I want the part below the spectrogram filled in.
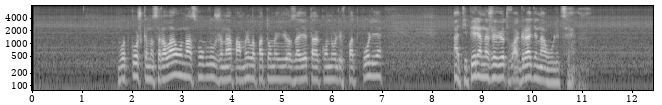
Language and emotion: Russian, neutral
